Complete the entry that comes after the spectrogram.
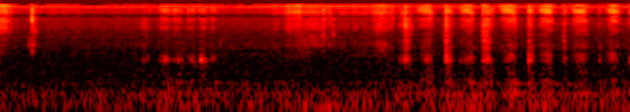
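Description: The graphite tip of a pink mechanical pencil is drawn across thick white drawing paper in a large spiral-bound sketchbook lying flat on a wooden table. It makes short, quiet scratching sketch strokes. The soft, bright scratches grow denser in the second half over a steady low background hum.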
